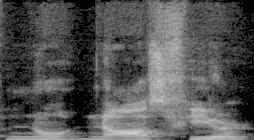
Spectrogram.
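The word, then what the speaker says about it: noosphere: matter which is the concept of nosphere. That's how you pronounce it. Yeah. No sphere or newphere. Yes. No sphere.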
